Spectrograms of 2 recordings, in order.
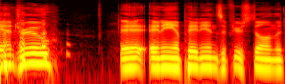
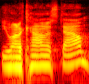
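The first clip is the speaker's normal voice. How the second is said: spoken through a mouthful, mid-chew; 4 semitones higher than usual. Asking another speaker to start the countdown, talking while chewing. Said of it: "I'm still chewing".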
